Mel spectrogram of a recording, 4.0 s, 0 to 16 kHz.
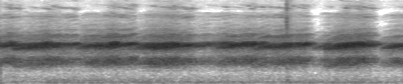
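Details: Many frogs call together on a March night in 2023, making a continuous, buzzy layered trill that swells and fades slightly, with one short click near the end.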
